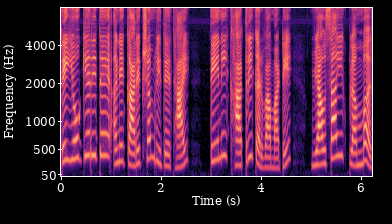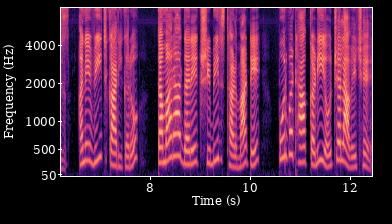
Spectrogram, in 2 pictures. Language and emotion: Gujarati, neutral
